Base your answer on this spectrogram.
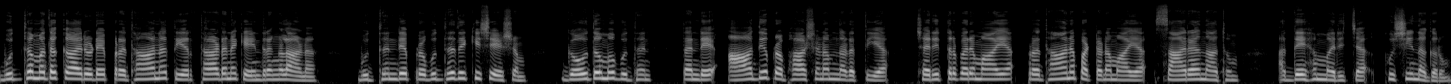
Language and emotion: Malayalam, neutral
